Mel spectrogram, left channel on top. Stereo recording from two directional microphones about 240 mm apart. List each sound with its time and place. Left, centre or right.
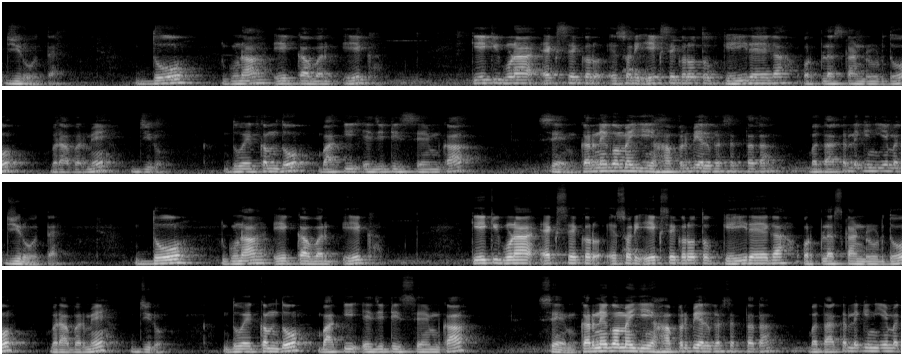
0.0 s speech: right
